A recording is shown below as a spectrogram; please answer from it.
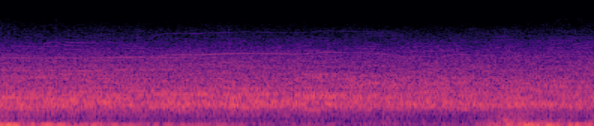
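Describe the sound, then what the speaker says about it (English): Football stadium crowd at an Oakland Raiders versus Miami Dolphins game reacting to a roughing-the-passer penalty, a steady, distant wash of crowd noise with a faint swell toward the end. "this crowd does not like that call"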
